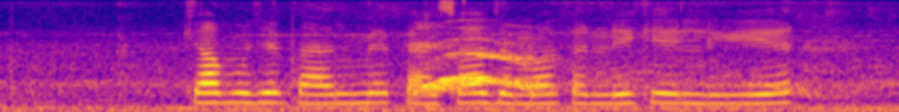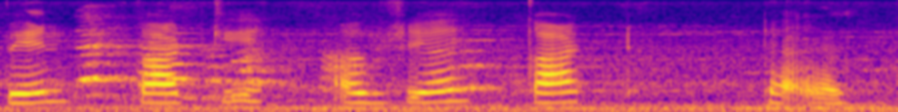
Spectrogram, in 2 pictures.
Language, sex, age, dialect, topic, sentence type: Hindi, female, 18-24, Marwari Dhudhari, banking, question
